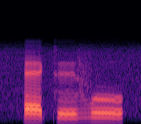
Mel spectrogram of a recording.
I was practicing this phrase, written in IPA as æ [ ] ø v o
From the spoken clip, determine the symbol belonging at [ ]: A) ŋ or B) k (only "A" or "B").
B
